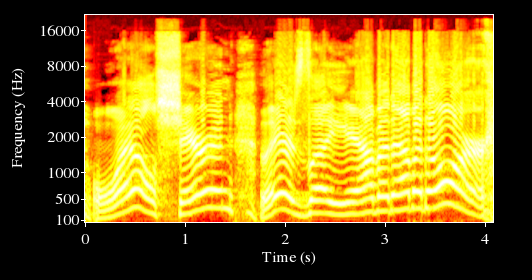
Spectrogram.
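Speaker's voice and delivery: high, slow cartoon caveman voice; Fred Flintstone. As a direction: ham up a goofy caveman drawl. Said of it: "talking like Fred Flintstone".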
